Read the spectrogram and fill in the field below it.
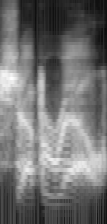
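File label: "Chaparral", English, USA; AirDefence; DCS; Allied Flight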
